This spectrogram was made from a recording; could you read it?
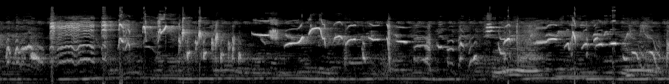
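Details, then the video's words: Oriental magpie-robin in fighting mode, used as a pre-contest mental test to raise breeding drive. It gives rapid, varied whistled and chattering phrases with sharp upslurred notes and buzzy bursts. A faint steady low hum runs beneath. "TES MENTAL KACER TARUNG NGOBRA"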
